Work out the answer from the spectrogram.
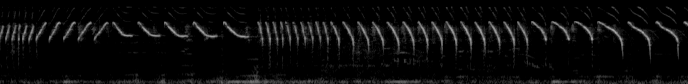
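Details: Canary song meant to stimulate other canaries to sing: high swooping whistled notes repeated in quick series, then a denser, faster trill of rapid downward sweeps, several per second.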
